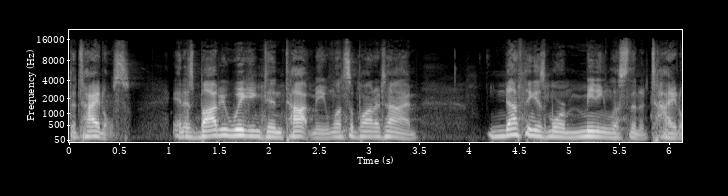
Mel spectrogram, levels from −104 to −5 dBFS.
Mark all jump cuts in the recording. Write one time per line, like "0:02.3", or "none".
none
